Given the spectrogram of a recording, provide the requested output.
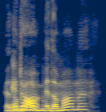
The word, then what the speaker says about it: edamame: Edamamebönor, uttalar man det så? Edame. – Jag tycker det där är jättesvårt. – Edamame.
